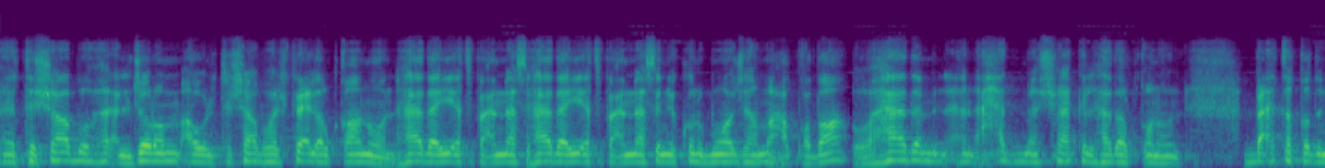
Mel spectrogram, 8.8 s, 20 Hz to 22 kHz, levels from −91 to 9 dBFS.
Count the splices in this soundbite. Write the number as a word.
two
